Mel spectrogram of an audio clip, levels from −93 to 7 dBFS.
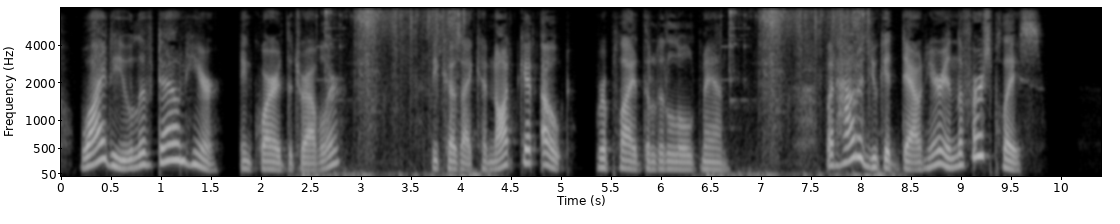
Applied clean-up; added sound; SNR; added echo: none; Glass; 14 dB; none.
